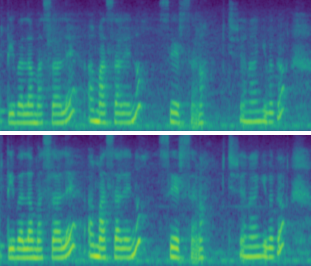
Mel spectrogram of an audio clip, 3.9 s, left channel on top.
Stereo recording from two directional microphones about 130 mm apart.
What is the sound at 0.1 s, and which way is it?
A woman's voice, 35° right (ahead or behind).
